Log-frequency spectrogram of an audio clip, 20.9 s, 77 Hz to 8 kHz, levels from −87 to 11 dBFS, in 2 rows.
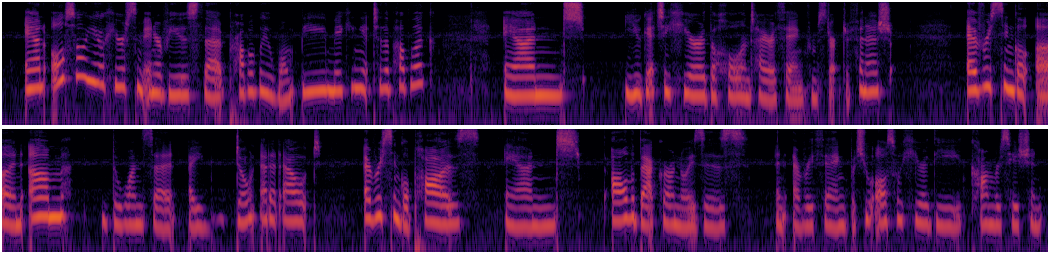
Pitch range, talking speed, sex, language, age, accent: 215-275 Hz, 160 wpm, female, English, 20-39, American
